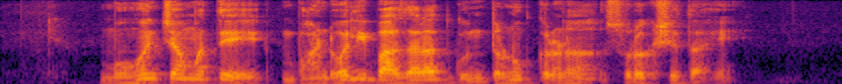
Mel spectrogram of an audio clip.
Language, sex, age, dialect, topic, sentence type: Marathi, male, 51-55, Standard Marathi, banking, statement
